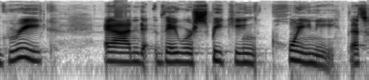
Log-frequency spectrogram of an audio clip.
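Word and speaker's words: Koine: world was speaking Greek and they were speaking coiny. That's how it's pronounced in English. In Greek, it's kini.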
